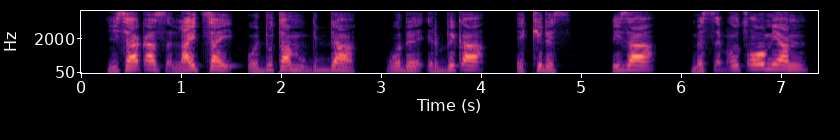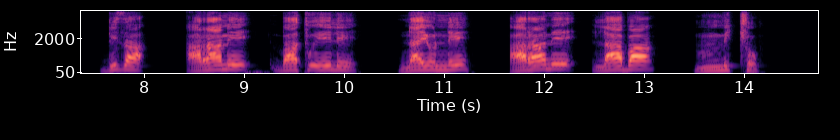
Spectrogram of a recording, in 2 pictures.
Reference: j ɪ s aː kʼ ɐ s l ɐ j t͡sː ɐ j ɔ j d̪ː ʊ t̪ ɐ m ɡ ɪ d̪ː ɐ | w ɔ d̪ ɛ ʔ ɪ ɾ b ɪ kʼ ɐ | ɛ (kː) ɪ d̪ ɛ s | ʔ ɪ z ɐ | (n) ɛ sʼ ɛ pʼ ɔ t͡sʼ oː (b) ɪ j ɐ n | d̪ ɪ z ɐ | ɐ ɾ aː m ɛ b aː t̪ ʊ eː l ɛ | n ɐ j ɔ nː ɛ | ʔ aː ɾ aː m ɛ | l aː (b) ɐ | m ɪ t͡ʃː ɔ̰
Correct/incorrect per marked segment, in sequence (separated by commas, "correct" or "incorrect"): correct, incorrect, incorrect, correct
